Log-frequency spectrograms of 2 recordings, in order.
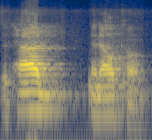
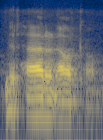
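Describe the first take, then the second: First: "had" pressed firmly, falling; stress on had. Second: Softer repeat, "had" lightly stressed; quiet echo. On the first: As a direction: lean on "had" and let it drop. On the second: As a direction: say "had" again, drawn back and softer. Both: Shown as a demonstration.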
